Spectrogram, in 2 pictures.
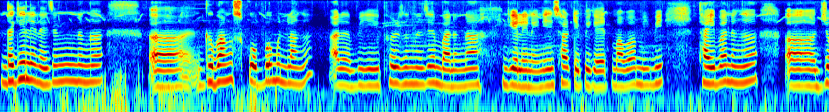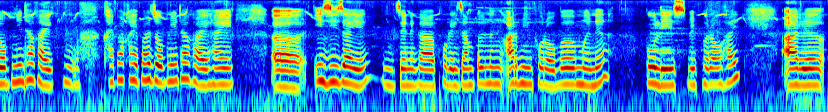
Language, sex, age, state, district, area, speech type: Bodo, female, 18-30, Assam, Udalguri, urban, spontaneous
